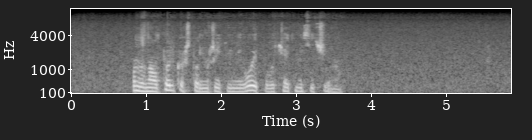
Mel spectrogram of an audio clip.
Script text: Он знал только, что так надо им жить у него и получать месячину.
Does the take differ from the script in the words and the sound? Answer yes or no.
yes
